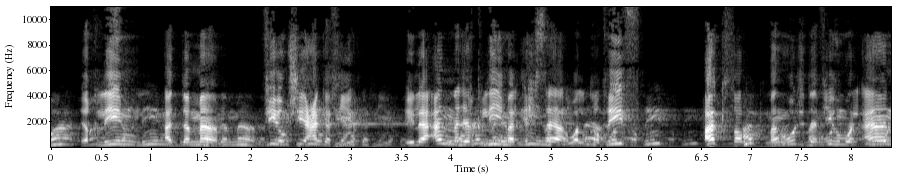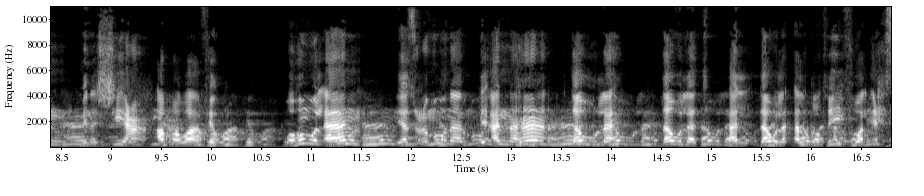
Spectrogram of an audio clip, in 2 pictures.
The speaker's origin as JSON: {"language": "Arabic", "country": "Egypt", "said": "بلادنا مصر الحبيبة بلاد سنية"}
